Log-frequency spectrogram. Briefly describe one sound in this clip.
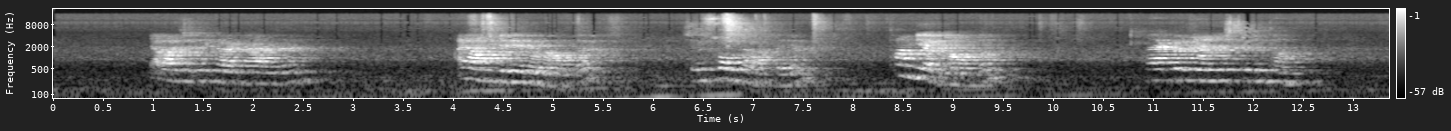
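A woman speaks calmly in a room with a slight echo.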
